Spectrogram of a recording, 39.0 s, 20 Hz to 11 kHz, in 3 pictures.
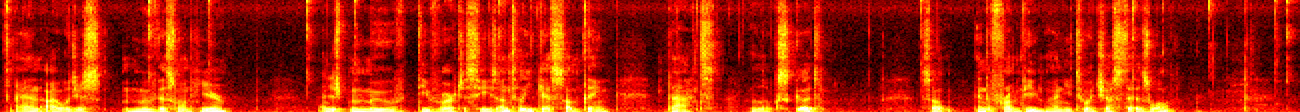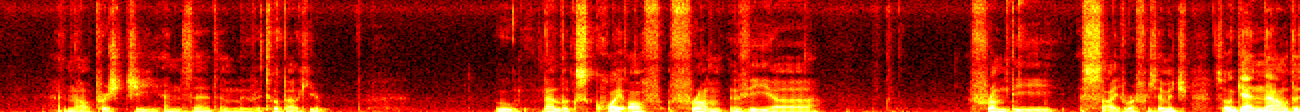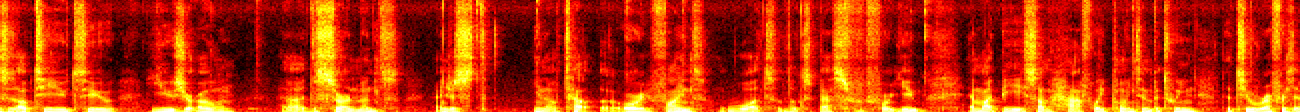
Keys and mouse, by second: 4.2-13.0 drag, 13.0-18.5 middle drag, 13.6 g, 16.8 `, 18.7 ctrl+z, 19.0 ctrl+z, 19.6 ctrl+z, 20.0 middle click, 20.4 `, 21.8 g, 23.8 Tab, 24.7-28.8 middle drag, 26.4 `, 27.7 Tab, 29.6-35.5 drag, 38.8 Tab.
